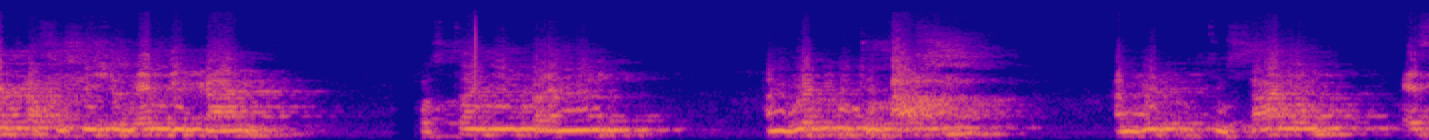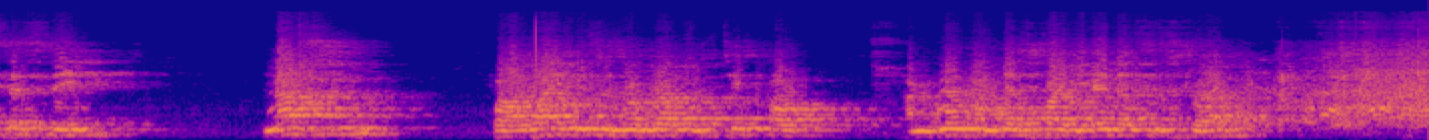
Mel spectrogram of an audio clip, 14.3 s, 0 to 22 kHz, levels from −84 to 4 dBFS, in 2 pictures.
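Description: At 2.39, 8.65, 9.83 and 13.93 s a bit error spike cuts through the audio: a flipped bit throws a sample value off by a power of two before it snaps back. Each is heard as a single sharp tick unrelated to the surrounding sound, loudest at 2.39 and 9.83 s (peaks about −8 dBFS) and softer at 8.65 and 13.93 s (about −20 dBFS). The waveform shows a needle-thin spike; the spectrogram shows a vertical line spanning all frequencies.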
